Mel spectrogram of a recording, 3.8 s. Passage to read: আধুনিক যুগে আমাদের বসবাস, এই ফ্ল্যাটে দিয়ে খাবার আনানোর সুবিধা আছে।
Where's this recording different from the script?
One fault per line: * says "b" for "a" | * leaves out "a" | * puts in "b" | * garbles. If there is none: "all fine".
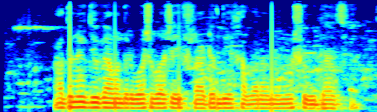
all fine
